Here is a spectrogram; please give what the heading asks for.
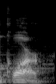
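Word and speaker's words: coir: of mushrooms we grow it's spelled Co then there's a space and then it's quar c i r so that's um the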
